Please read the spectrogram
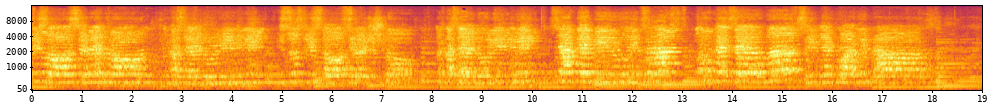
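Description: Children's choir singing in unison, over sustained keyboard chords that change every second or two.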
